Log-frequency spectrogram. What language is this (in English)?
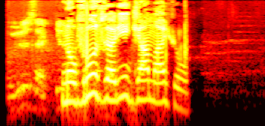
Abkhazian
